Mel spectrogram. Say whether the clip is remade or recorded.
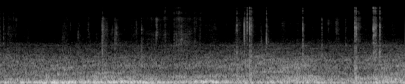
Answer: remade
